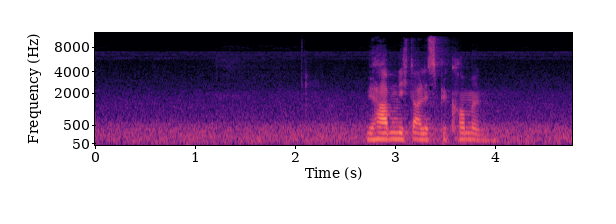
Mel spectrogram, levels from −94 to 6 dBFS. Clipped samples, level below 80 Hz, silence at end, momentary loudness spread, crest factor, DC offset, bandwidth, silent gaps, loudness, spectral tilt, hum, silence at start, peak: under 0.1%; -56 dBFS; 0 s; 21 LU; 24 dB; under 0.1%; 11.5 kHz; none; -27 LUFS; -6.5 dB/octave; none; 0 s; -6 dBFS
